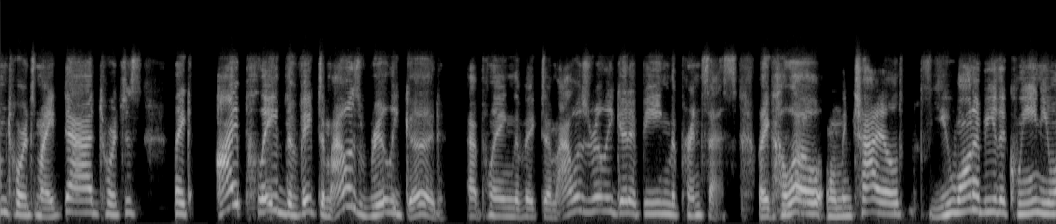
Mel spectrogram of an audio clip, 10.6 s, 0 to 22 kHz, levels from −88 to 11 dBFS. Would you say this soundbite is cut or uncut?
cut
